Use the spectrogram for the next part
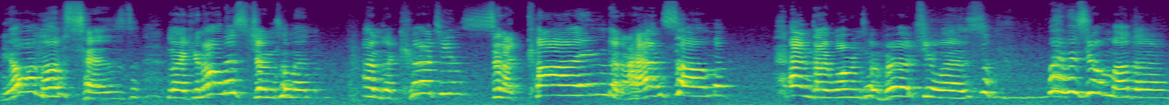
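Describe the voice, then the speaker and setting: A woman's voice: sits high, lively intonation, measured pace, a bit bright. A woman playing a fussy, bawdy old nurse on stage in Shakespeare, rambling, groaning and teasing. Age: older. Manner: rambling, exclaiming, theatrical groaning and chuckling. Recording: echoey room, distant mic, faint noise.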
